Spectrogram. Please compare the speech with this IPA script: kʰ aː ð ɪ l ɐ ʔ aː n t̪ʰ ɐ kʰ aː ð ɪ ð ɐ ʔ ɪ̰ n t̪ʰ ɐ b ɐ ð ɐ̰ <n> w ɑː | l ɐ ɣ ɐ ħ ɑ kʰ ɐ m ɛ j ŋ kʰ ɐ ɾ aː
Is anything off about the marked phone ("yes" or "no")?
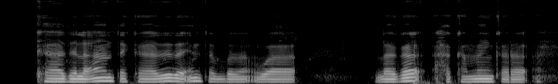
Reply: no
